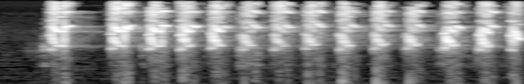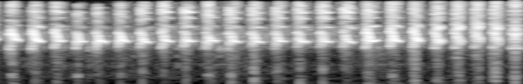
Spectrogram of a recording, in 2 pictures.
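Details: Lovebird in 'ngetik ngekek' style, a long chatter played to stir other lovebirds into singing, pours out rapid buzzy ticking notes, about six per second, speeding up and growing steadier toward the end.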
